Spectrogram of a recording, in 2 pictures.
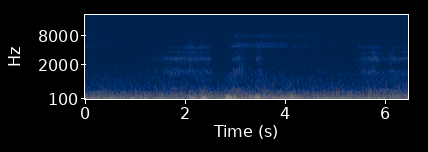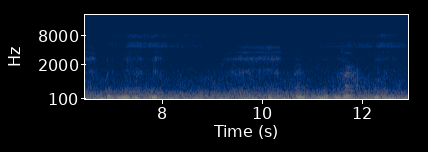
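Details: A sleeping, contented female pet snoring: soft, low rumbling snores in slow repeating cycles, about five across thirteen seconds; ordinary snoring.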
